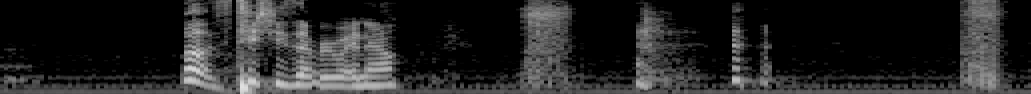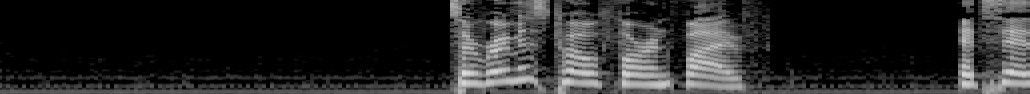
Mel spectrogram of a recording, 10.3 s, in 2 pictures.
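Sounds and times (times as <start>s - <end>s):
steady low hum: 0.0s - 9.9s
speech: 1.0s - 2.8s, 7.4s - 9.0s, 10.0s - 10.2s
short hissy sniffs through the nose: 2.6s - 2.9s, 4.8s - 5.1s.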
